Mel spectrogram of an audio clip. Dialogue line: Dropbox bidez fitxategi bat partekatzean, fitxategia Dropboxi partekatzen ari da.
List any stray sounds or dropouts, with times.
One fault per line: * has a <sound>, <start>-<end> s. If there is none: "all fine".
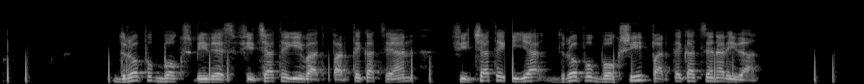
* has a dropout, 5.0-5.1 s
